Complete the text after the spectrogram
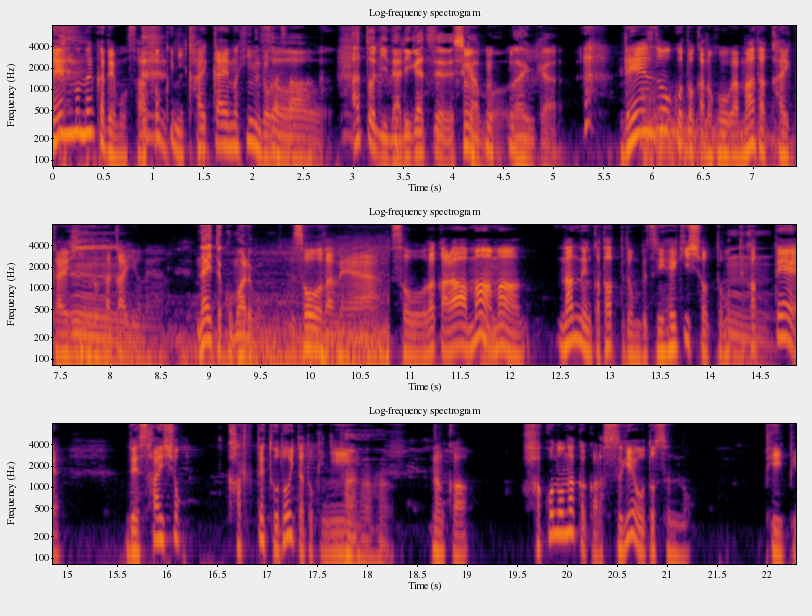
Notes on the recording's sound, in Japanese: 今回は小雨降る多摩川河川敷よりお送りいたします。コロナ禍でソーシャルディスタンスが叫ばれる中、密室を飛び出し野外での収録を行いました。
